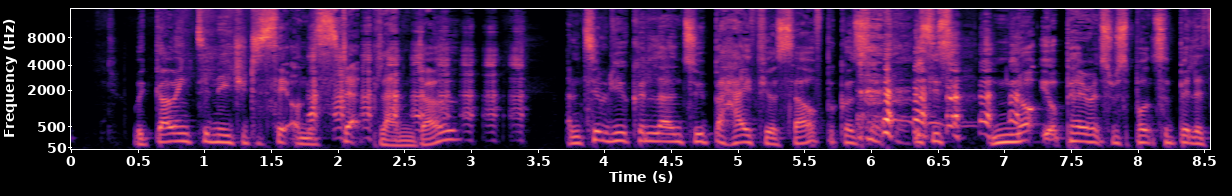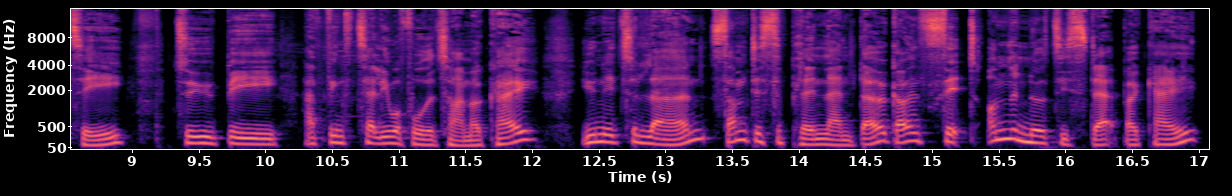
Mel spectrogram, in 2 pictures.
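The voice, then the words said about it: Imitation of a woman's scolding voice. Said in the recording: “I'm trying to do her voice”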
